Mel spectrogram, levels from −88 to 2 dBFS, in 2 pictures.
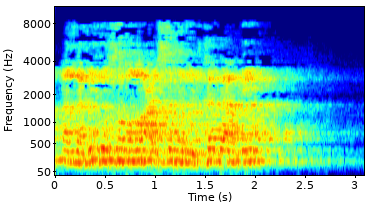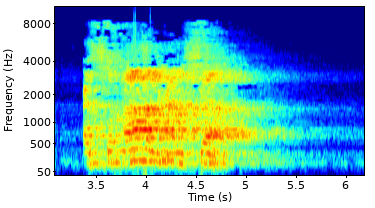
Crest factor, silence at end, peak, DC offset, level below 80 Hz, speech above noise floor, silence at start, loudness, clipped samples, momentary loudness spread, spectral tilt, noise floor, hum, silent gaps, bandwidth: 18 dB; 0.8 s; 0 dBFS; under 0.1%; -60 dBFS; 38 dB; 0 s; -15 LUFS; under 0.1%; 17 LU; -4.5 dB/octave; -53 dBFS; none; none; 8.8 kHz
